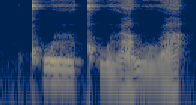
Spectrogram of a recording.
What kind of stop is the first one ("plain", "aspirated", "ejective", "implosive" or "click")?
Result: aspirated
